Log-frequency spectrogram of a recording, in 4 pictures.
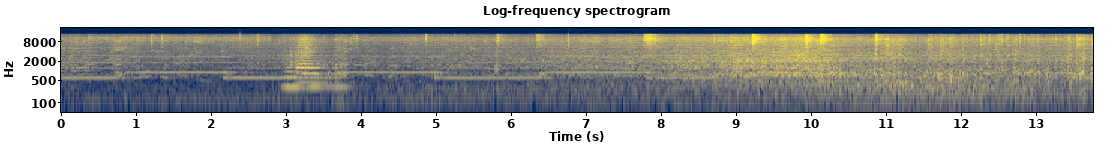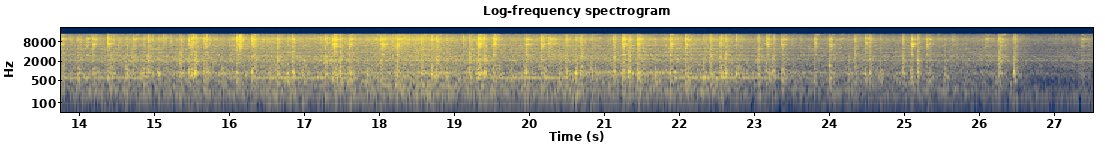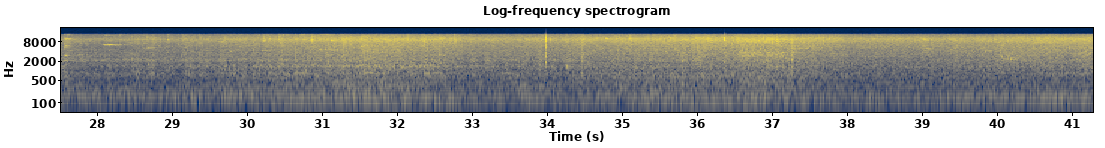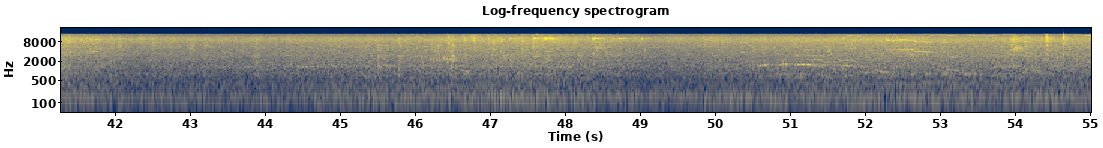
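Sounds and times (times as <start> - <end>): two-tone warning signal: 0.0 - 9.2, 13.6 - 15.2, 16.2 - 17.9, 19.1 - 21.0, 21.8 - 23.4
train wheels clattering: 9.0 - 26.7.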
